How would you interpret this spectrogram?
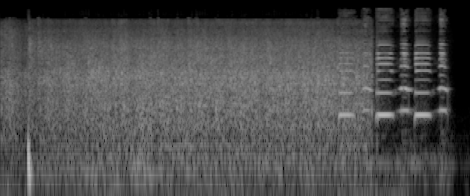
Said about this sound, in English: Applause and a horn.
